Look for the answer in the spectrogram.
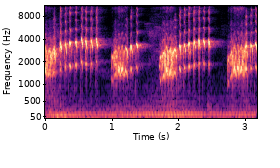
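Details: Competition-style song of a White-rumped shama in peak form, tail flicking continuously: rapid pulsed trills of bright, high notes delivered in short phrases about a second apart, each opening with a buzzy burst, with a low steady hum beneath.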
